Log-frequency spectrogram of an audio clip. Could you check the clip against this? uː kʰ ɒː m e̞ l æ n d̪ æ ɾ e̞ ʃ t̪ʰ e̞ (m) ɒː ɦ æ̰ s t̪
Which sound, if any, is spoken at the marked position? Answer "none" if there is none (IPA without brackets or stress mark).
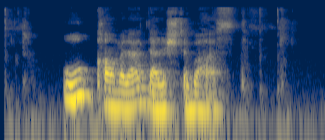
b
